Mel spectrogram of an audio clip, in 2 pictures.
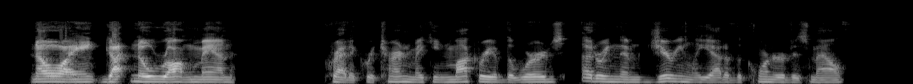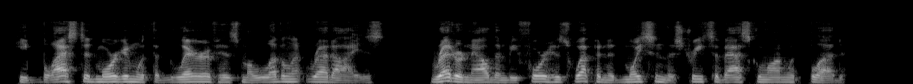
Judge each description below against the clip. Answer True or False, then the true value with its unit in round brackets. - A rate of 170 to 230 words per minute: False (160 wpm)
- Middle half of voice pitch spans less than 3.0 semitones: True (2.6 semitones)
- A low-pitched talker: True (115 Hz)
